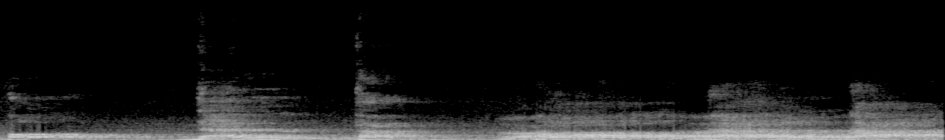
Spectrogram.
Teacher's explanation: Ujung lidah bertemu gusi atas. Ujung lidah bertemu gusi atas. Dalam ya. Tempat nancapnya gigi seri.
